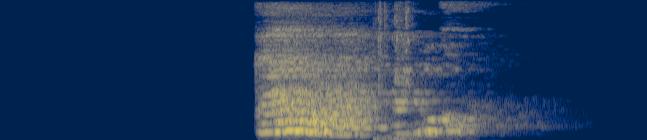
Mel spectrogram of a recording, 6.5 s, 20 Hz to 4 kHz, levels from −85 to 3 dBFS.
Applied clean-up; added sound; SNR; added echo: classical method WPE with log-MMSE.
